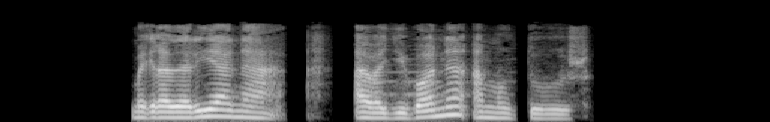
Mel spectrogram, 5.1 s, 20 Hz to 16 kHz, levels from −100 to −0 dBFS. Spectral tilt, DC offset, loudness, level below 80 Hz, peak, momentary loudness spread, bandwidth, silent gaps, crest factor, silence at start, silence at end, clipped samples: -6.5 dB/octave; under 0.1%; -18 LUFS; -62 dBFS; -2 dBFS; 14 LU; 7.8 kHz; 1.91-2.03 s, 2.22-2.35 s, 3.45-3.51 s; 18 dB; 0.9 s; 1.2 s; under 0.1%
